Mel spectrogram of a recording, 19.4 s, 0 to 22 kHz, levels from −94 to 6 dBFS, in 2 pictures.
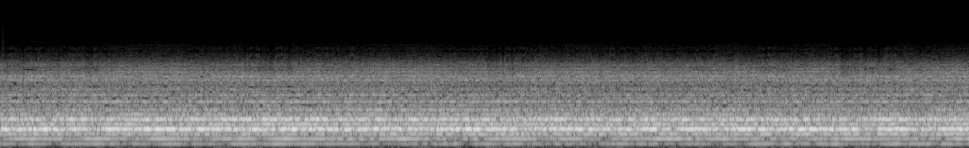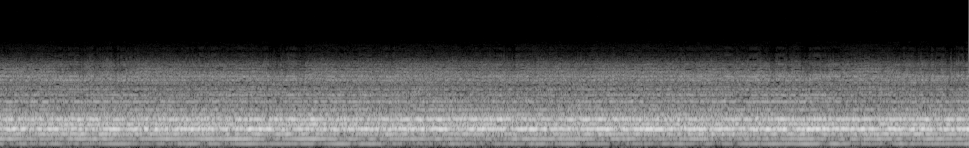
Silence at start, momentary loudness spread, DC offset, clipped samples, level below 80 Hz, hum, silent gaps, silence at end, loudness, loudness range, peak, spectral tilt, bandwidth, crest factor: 0 s; 3 LU; under 0.1%; under 0.1%; -62 dBFS; none; none; 0 s; -14 LUFS; 1 LU; -2 dBFS; -9 dB/octave; 4.2 kHz; 12 dB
